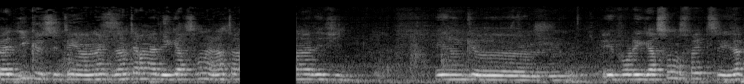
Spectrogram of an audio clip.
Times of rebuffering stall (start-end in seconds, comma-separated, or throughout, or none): 2.39-2.96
